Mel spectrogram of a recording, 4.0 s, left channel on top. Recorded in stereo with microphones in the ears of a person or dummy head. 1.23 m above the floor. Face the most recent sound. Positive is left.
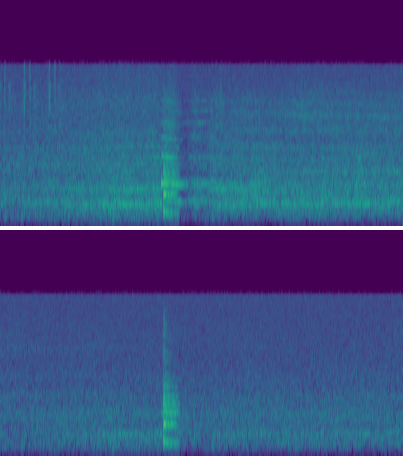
turn(degrees=-5)  # may be behind; listen again after turning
